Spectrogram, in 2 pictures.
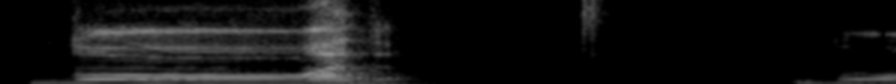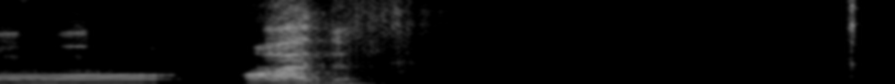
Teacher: দোয়াত উচ্চারিত হয় জিবের কিনারা এবং তার বারাবার উপরের মাড়ির দাঁতের গোড়ার সাথে লাগিয়ে উচ্চারিত হয় দোয়াত। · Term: দোয়াদের মাখরাজ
